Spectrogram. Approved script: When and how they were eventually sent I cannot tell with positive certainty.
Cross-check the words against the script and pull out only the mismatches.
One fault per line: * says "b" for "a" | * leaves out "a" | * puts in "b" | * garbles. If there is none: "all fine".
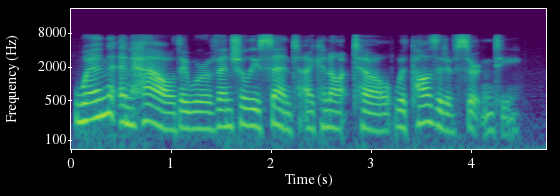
all fine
